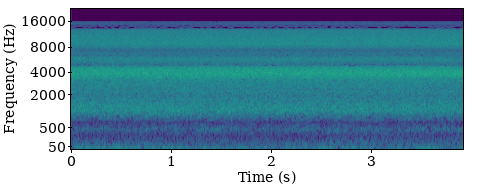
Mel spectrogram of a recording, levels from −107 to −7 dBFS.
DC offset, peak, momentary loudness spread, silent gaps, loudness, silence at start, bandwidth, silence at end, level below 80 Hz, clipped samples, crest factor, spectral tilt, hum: under 0.1%; -26 dBFS; 0 LU; none; -37 LUFS; 0 s; 16 kHz; 0 s; -72 dBFS; under 0.1%; 14 dB; 4 dB/octave; none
